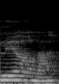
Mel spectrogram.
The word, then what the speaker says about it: Liala: But this one is called Liala, I think that's how you pronounce it, but it's L-I-A-L-A, so Liala is how I would say it.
